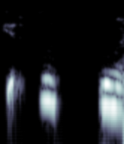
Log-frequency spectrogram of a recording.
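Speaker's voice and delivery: lightly voiced inner crackhead egging her on to buy. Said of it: "My voice sounds like a New Jack City crackhead".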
